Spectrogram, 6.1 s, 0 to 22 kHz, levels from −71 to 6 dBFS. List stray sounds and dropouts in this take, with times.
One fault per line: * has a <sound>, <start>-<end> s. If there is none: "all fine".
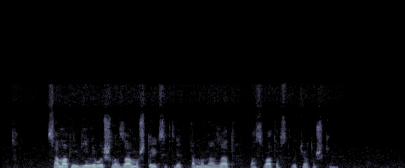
all fine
